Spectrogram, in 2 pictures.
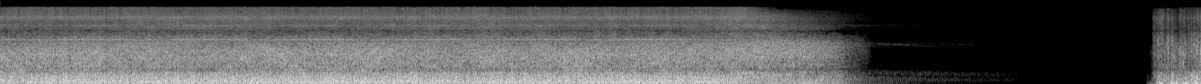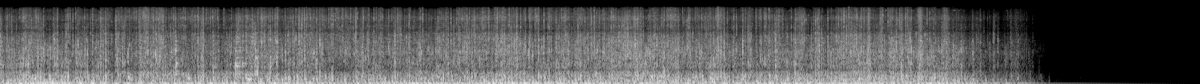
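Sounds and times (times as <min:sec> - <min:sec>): crackling rumbling monster roar: 0:11.5 - 0:22.4.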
